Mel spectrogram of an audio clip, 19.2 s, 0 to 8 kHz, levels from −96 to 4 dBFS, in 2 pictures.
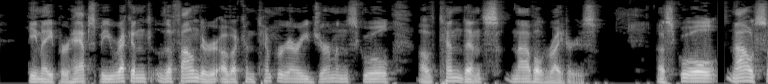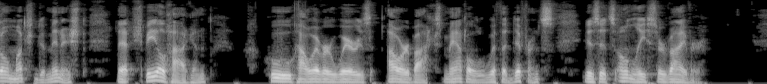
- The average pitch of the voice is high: No, low, 100 Hz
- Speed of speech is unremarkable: No, slow, 115 wpm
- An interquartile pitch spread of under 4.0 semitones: Yes, average, 3.5 semitones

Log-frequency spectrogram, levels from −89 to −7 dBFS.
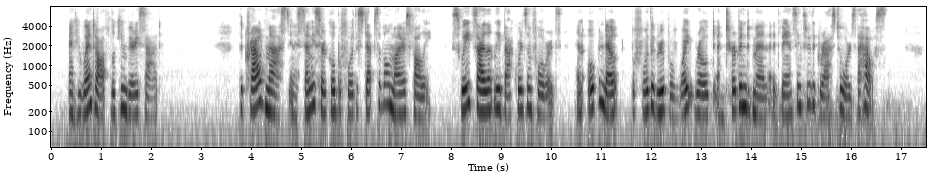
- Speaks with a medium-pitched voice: No, high, 200 Hz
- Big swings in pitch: No, average, 3.5 semitones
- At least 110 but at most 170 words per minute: Yes, average, 145 wpm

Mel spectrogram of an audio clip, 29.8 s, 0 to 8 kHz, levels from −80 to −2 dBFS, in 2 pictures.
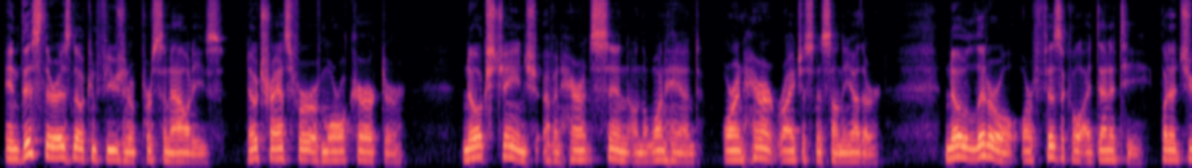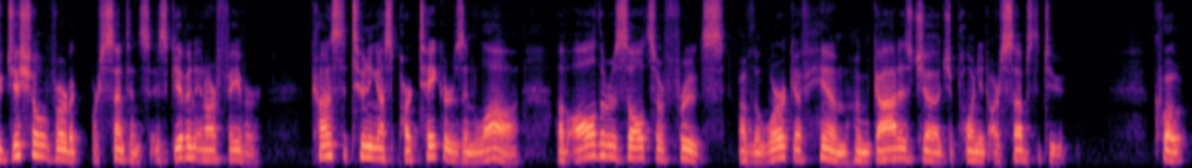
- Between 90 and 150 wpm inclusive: Yes, slow, 135 wpm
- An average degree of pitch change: Yes, average, 4.2 semitones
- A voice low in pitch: Yes, low, 110 Hz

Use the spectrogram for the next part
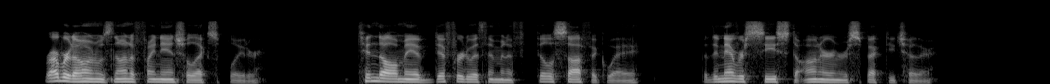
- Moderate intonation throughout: Yes, average, 4.0 semitones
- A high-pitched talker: No, low, 115 Hz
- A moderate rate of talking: Yes, average, 155 wpm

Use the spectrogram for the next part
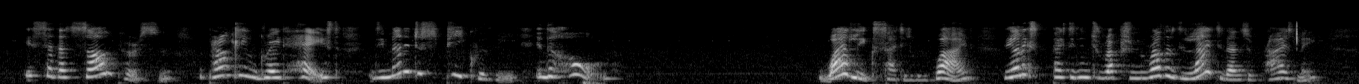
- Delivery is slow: Yes, slow, 130 wpm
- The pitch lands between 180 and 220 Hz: No, very high, 325 Hz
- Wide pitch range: No, average, 4.8 semitones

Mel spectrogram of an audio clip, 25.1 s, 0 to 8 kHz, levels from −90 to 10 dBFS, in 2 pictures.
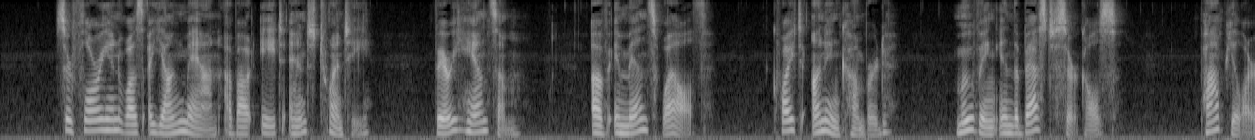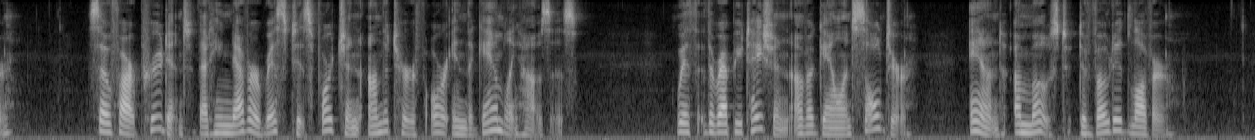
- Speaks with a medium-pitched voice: Yes, medium, 175 Hz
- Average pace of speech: No, slow, 120 wpm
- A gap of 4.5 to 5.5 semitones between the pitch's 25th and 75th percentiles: Yes, average, 4.9 semitones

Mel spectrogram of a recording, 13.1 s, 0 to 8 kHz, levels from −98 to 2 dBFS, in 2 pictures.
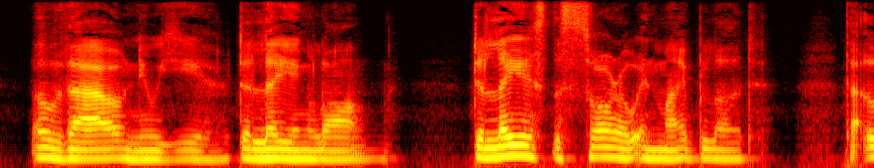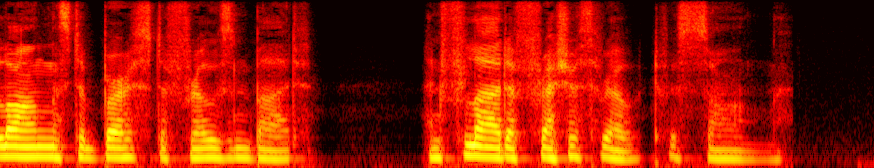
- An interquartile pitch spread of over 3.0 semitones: No, narrow, 2.5 semitones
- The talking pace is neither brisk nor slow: No, slow, 120 wpm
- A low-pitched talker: Yes, low, 115 Hz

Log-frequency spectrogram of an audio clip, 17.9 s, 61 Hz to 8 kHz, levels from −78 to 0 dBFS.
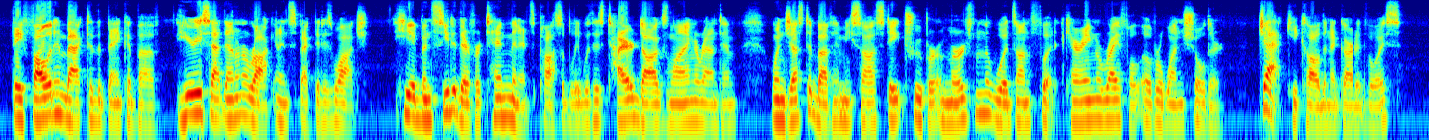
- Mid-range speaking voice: No, low, 115 Hz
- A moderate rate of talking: No, fast, 210 wpm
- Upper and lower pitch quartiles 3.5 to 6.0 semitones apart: No, narrow, 2.5 semitones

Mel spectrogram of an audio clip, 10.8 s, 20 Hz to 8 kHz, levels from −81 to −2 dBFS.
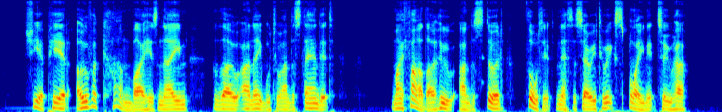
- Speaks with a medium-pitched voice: No, low, 110 Hz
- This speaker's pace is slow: Yes, slow, 125 wpm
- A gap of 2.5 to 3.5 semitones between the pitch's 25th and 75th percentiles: No, average, 4.4 semitones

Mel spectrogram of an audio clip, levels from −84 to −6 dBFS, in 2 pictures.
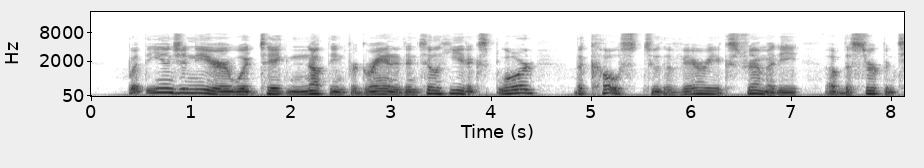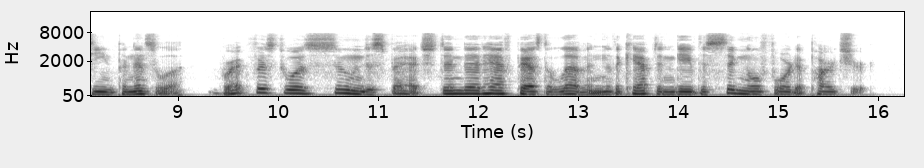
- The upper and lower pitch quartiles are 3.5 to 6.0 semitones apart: Yes, average, 3.8 semitones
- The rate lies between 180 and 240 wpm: No, average, 140 wpm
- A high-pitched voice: No, low, 125 Hz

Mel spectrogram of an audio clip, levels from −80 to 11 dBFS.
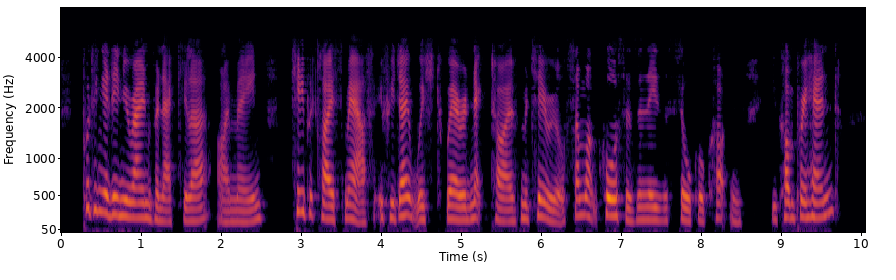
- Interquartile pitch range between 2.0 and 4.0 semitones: No, average, 5.3 semitones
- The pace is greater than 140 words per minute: Yes, average, 185 wpm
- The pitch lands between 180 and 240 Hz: Yes, medium, 185 Hz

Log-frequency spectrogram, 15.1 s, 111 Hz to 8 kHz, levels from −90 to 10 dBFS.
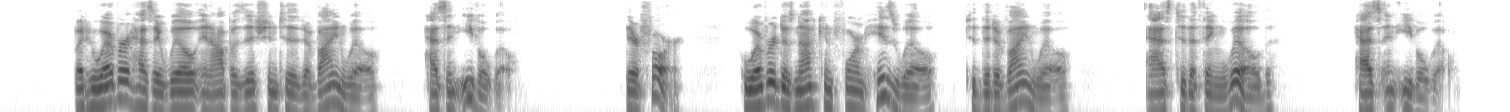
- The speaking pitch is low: Yes, low, 120 Hz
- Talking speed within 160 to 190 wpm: No, average, 140 wpm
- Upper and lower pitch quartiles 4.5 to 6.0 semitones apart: No, average, 3.7 semitones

